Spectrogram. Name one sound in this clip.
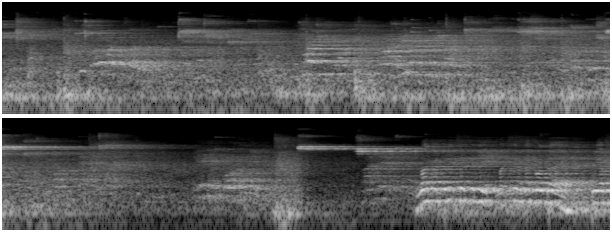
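Young players and spectators call out and shout in a large echoing hall.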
